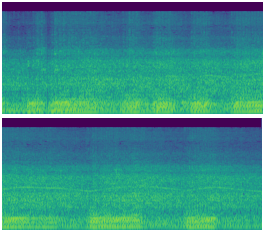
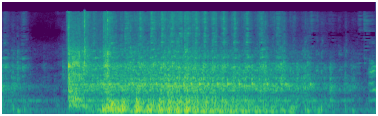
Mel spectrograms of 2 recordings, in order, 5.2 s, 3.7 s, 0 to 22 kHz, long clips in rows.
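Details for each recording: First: Honda GX340 11 hp single-cylinder engine, carb and tank cleaned, unmounted and vibrating on concrete: steady mid-pitched thrum at even speed with rattle from the loose base. Normal running. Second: Honda GX340 11 hp ex-pressure-washer engine after long storage, carburetor and fuel tank cleaned, oil added, premium fuel and starting fluid: after a pull it fires abruptly and runs rough and uneven about three seconds before fading, barely catching.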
